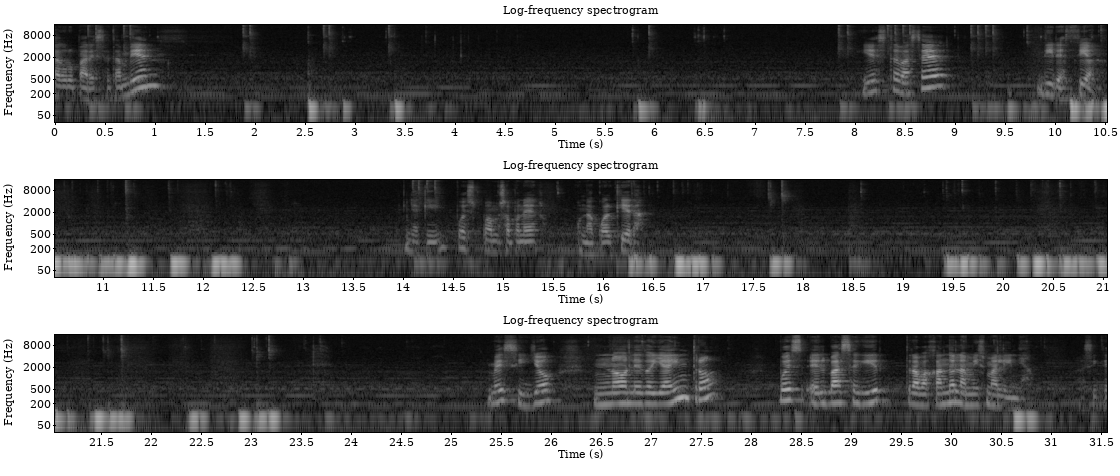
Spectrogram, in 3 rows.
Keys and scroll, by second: 10.1-11.0 typing.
